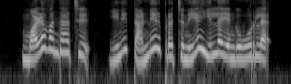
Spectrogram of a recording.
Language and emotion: Tamil, happy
